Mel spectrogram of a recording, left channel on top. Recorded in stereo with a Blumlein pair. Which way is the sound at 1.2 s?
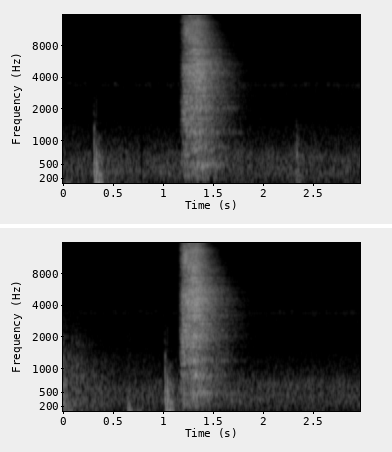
50° right.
